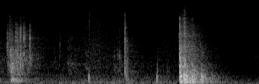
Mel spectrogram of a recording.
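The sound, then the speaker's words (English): A man shoves a door open with a scraping rattle as he storms out, followed by a few knocks and then a heavy slam that booms loudly before fading into quiet. “He shoves the door open and storms out.”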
